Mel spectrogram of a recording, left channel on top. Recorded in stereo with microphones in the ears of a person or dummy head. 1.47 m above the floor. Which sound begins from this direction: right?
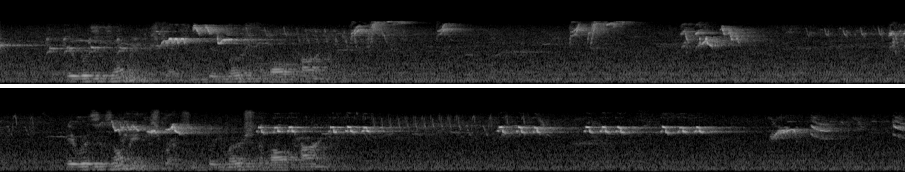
A man speaking, at 0.7 s.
